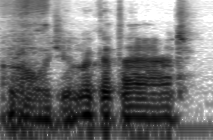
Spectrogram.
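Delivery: low, soft, proper English gentleman; Sherlock Holmes voice. Acted. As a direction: play the polite English butler, hushed. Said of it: "started talking like this".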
